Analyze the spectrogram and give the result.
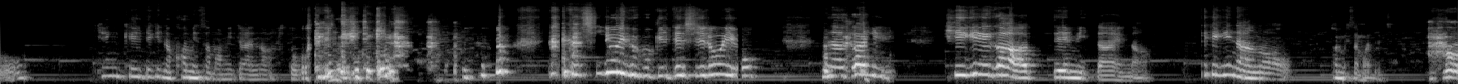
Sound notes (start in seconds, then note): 3.1 laughs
